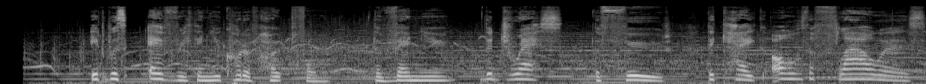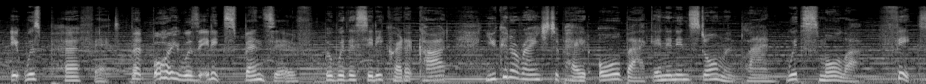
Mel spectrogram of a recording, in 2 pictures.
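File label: English Australian, female, Commercial, voice over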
